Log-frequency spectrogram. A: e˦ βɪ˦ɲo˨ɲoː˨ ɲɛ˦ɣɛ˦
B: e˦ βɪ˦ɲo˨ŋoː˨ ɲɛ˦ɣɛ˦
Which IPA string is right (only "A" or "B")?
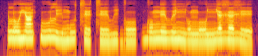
B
